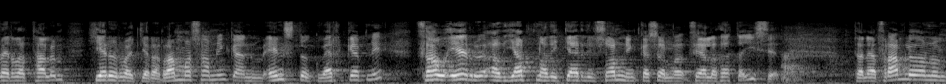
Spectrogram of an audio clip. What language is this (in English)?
Icelandic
